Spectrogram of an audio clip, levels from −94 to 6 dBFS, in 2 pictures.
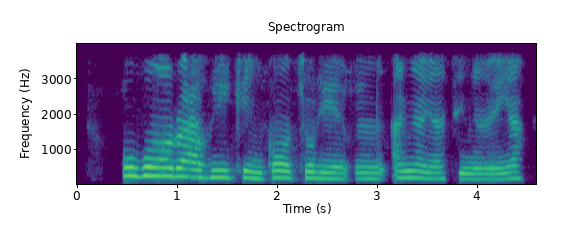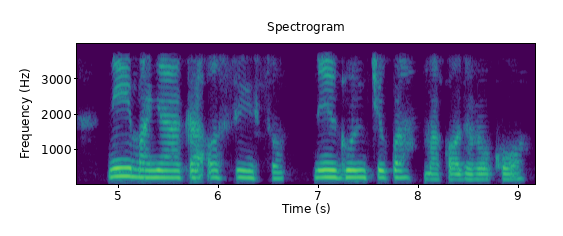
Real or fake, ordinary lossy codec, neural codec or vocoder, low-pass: fake; none; codec, 44.1 kHz, 3.4 kbps, Pupu-Codec; 3.6 kHz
